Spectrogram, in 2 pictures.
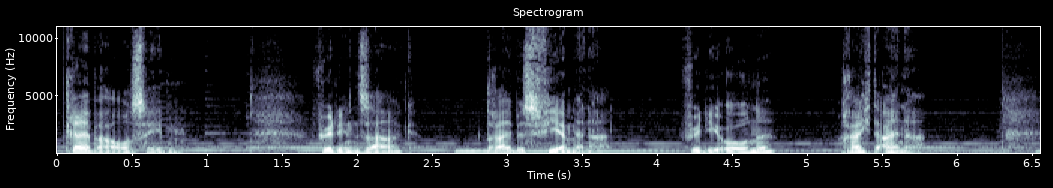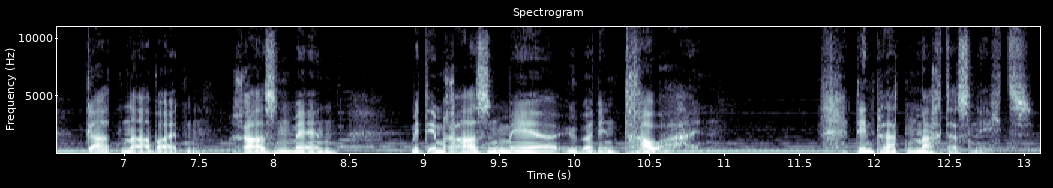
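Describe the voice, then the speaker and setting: An actor playing a plain-spoken, wry gravedigger in a radio play monologue, confiding in short halting phrases with dry irony. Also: male voice, low voice, very animated, soft background music. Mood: matter-of-fact, wry.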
